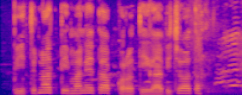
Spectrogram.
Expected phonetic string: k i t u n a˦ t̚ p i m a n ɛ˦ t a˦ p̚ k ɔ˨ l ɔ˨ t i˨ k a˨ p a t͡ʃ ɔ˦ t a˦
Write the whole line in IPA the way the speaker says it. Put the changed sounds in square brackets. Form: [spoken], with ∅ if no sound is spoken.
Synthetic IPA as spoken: [p] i t u n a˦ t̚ p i m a n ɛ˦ t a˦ p̚ k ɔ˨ [ɾ] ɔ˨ t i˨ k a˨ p [i] t͡ʃ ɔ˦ t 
